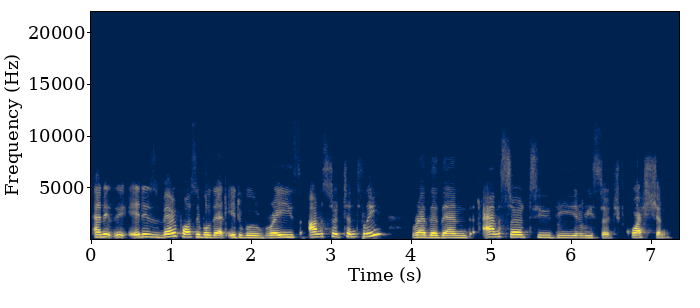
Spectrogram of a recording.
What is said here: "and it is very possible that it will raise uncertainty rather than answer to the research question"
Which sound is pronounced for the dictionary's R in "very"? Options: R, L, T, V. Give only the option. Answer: R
